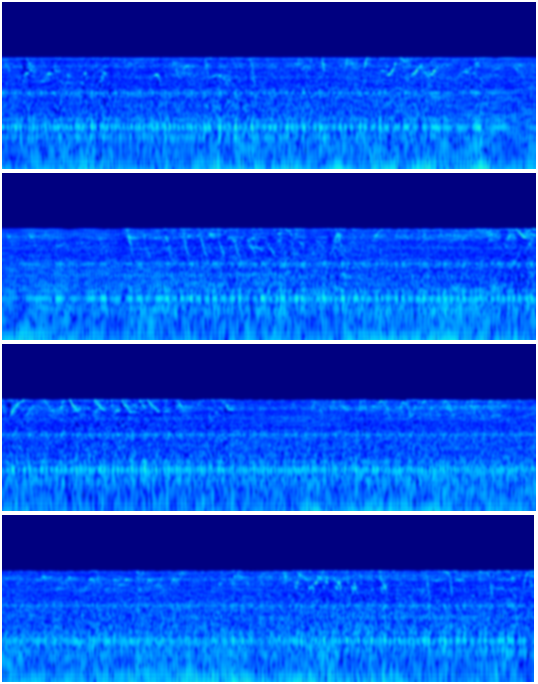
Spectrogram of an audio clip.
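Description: Greater green leafbird (cucak hijau) singing: quick runs of high chirping notes in bursts, the fullest about halfway through, over a steady background hum.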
